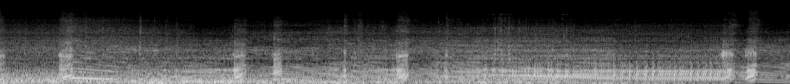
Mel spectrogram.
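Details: Test ride of a Rieju RR moped with tuned 80/85cc brand-new cylinder on 4% oil mix, carburetor still being set up (needle changed, 148 main jet): sharp two-stroke wail climbing cleanly through each gear, clean shifts, no bogging; running well.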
